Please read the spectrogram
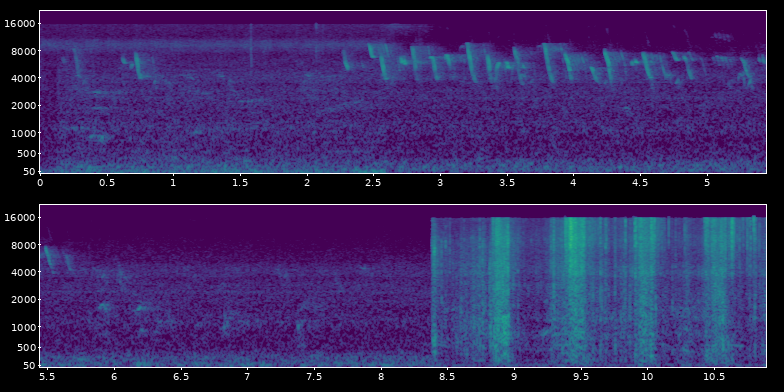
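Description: A bird calls a quick run of a dozen or so short, high chirps that step down in pitch, over a low outdoor rumble. About eight seconds in, louder crunching footsteps on gravel take over.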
